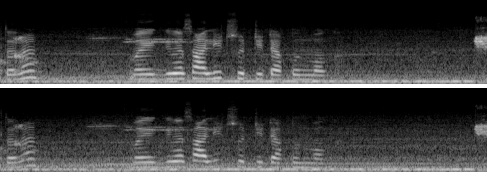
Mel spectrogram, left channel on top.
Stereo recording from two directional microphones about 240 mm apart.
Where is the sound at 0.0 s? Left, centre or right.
Left.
